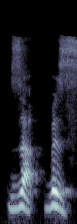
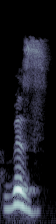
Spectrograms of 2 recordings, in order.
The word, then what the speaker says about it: vis: pronounced as v ez viz okay in spelling it is yes but is in pronunciation it is z viz viz so simply you can Remember we know think of the video.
